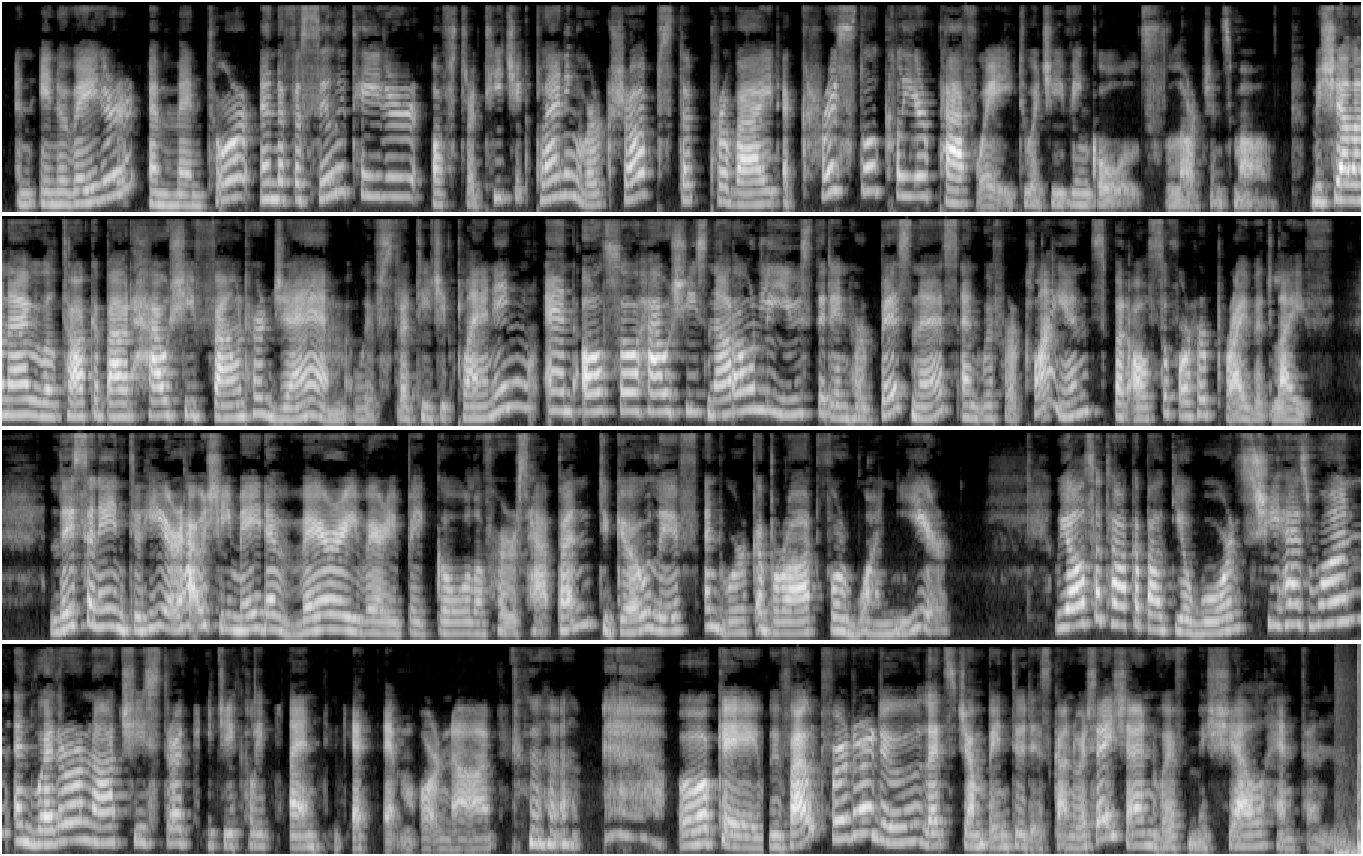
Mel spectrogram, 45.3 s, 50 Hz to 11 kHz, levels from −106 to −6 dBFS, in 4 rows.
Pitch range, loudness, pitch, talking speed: 190-285 Hz, -25 LUFS, 230 Hz, 150 wpm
